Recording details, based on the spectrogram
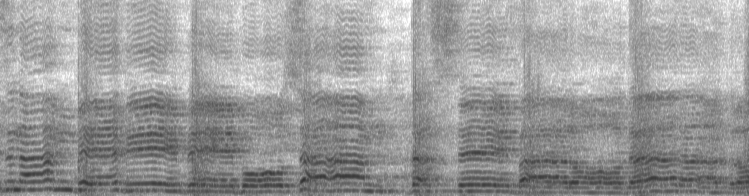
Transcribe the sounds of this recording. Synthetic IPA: znambed̪ibebosam | d̪ast̪ebaɾɔd̪aɾat̪ɾɔ

